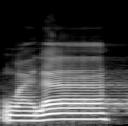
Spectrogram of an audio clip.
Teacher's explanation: huruf la dibaca panjang dua harakat karena di depannya terdapat Alif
